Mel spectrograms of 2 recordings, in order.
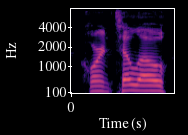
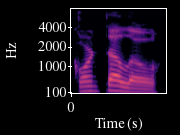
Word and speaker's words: Quarantillo: you can't do that so it's either got to be corn tillow or a lot of people with like italian accents like cornello like corintello like that rhymes with like jello yeah that's what laura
